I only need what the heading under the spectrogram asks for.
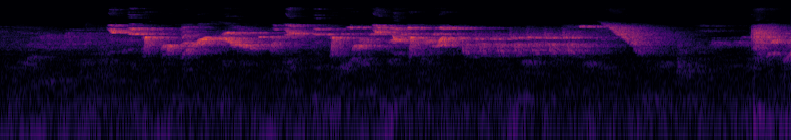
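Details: European goldfinch in continuous song: a rapid, liquid stream of high twittering notes and trills lasting several seconds, closing with a sharp chirped burst.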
